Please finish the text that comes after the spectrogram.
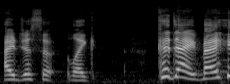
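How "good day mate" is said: mock Australian accent. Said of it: "doing their accent".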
